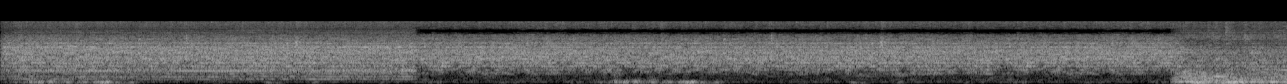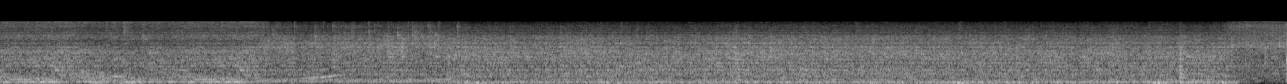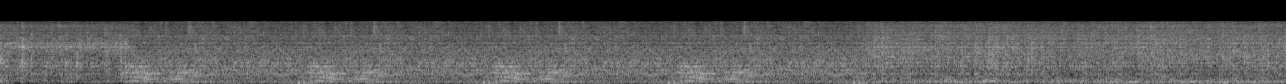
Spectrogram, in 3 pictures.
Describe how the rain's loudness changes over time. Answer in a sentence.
The loudness of the rain stays about the same.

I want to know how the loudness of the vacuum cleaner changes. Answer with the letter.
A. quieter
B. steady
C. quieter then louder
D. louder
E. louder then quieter
B.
